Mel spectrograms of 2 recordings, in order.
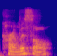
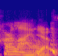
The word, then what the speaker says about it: Carlisle: And I realized after I looked it up that even though it's spelled like Carlisle, it's pronounced Carlisle.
